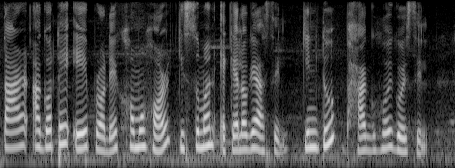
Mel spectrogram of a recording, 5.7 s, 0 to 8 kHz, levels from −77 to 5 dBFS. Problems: constant background noise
